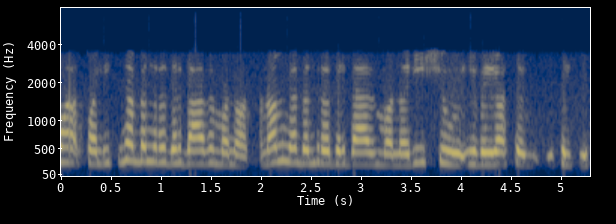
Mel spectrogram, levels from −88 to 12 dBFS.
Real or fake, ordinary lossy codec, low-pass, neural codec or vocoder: real; MP3, 64 kbps; 7.2 kHz; none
